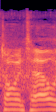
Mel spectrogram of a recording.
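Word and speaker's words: Tomintoul: Tom and tail towel I wondered how it was said oh it's pronounced Tom and towel yeah my mom's from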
